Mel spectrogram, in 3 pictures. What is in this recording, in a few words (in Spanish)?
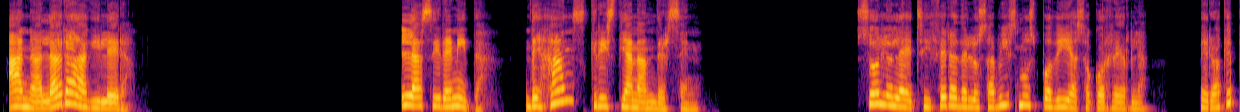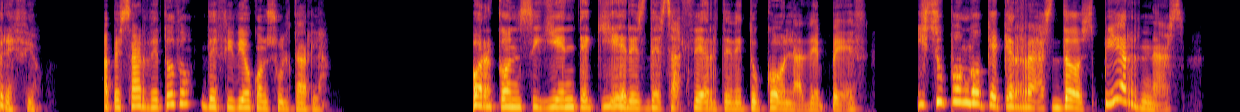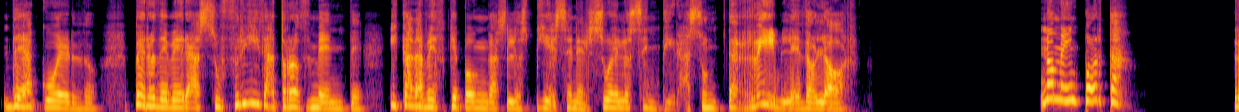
Audiolibro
